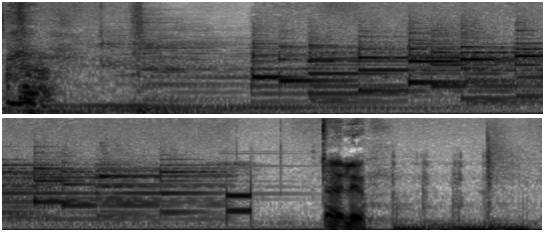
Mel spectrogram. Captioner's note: phone rining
